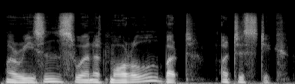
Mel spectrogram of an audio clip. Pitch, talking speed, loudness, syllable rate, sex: 105 Hz, 140 wpm, -16 LUFS, 4.7 syllables/s, male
